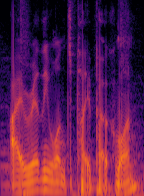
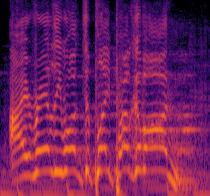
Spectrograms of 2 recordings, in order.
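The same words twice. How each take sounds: First: The sentence is said in a calm tone. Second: The sentence is said in an angry tone. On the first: "First one is calm" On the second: "second one is angry"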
